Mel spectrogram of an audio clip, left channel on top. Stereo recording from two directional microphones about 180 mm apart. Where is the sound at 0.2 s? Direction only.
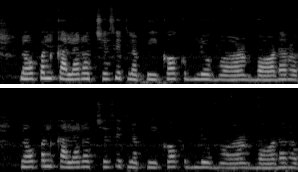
40° left (ahead or behind).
